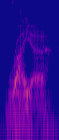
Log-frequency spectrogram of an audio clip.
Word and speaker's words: Raya: Raya, like Raya and the Last Dragon, which R-A-Y-A.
